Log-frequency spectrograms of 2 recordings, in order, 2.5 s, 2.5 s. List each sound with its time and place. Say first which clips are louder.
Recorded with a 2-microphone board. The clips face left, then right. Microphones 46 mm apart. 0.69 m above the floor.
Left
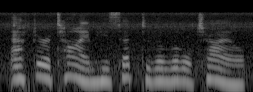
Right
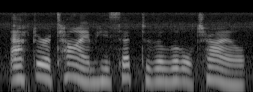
0.1 s a woman speaking: right 8 dB; 55° right (ahead or behind)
